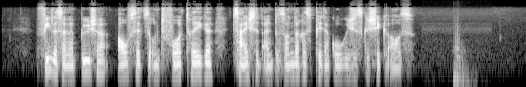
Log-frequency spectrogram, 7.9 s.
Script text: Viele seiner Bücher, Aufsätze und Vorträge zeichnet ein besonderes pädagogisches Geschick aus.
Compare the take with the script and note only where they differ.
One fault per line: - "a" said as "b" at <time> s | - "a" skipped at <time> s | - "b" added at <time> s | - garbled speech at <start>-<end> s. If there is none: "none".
none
